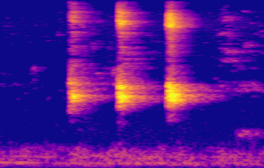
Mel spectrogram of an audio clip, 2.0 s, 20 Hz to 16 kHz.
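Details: Young captive sooty-headed bulbul learning to sing, received at two months old in early November 2018, gives three short, bright chirps about a third of a second apart over faint low background hum.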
